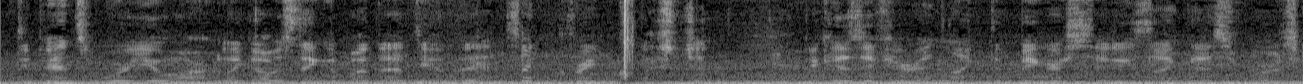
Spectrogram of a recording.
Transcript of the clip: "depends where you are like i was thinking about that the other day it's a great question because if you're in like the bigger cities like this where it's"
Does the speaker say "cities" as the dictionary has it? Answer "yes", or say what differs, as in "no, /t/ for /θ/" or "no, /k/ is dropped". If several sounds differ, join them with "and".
yes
